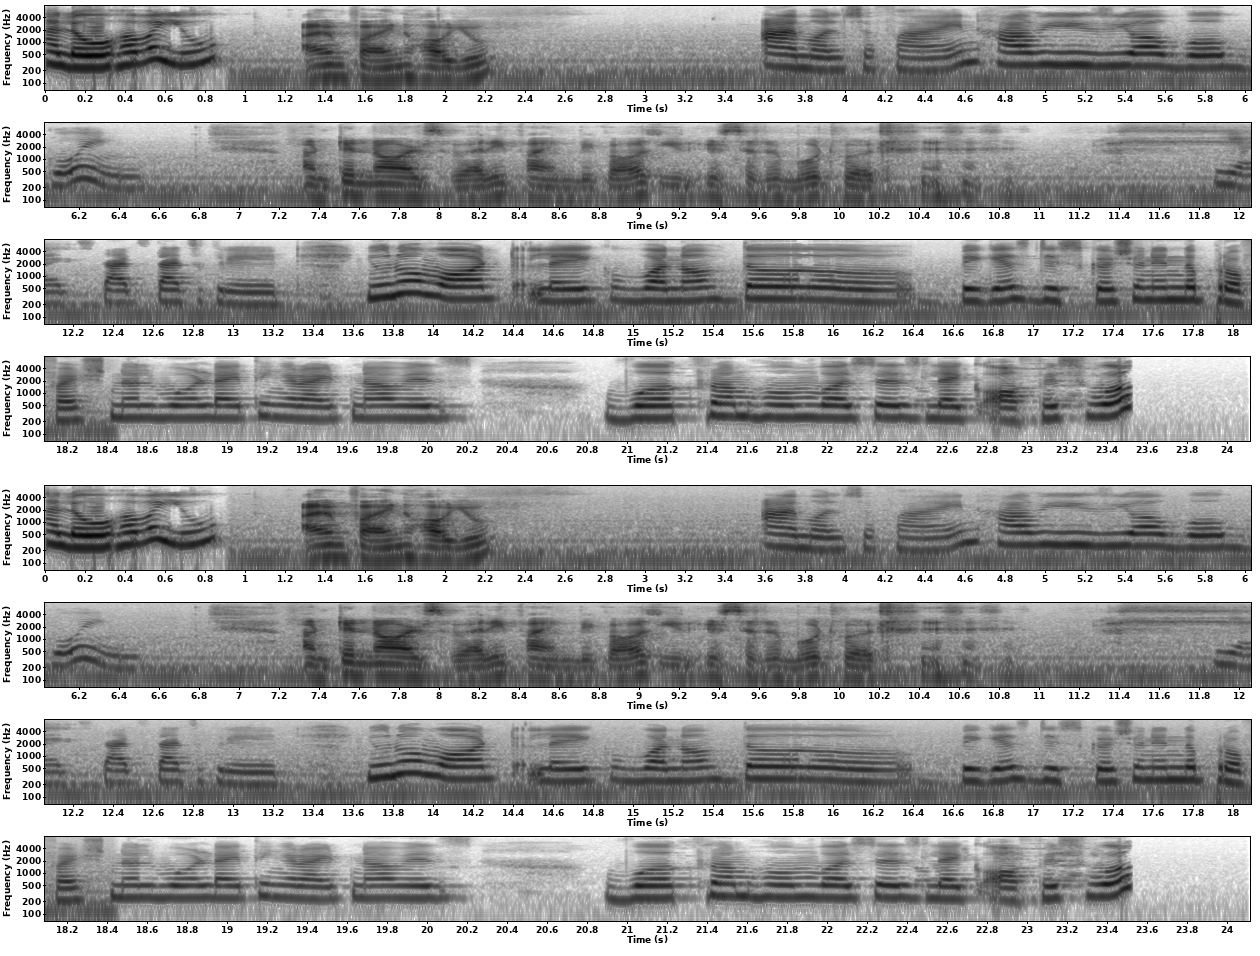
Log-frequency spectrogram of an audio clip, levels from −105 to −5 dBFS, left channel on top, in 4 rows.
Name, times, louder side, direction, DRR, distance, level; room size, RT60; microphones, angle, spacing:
voice 1, 0.0-0.9 3.6-6.6 11.9-20.2 20.9-23.5, left 2 dB, 30° left, 2.2 m, -23 dB
sound 1, 0.9-18.5, right 1 dB, 65° right, 3.0 m, -41 dB
voice 2, 1.3-2.6 6.9-10.9 11.3-12.2 22.8-23.3, right 3 dB, 30° right, 1.8 m, -26 dB
head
